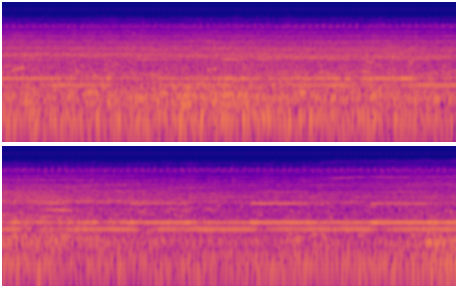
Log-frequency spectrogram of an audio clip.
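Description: Electric commuter train rolling past, a steady rumble of wheels on rails, with a steady electronic warning tone from a railway level-crossing alarm sounding throughout; a higher tone comes and goes near the end.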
